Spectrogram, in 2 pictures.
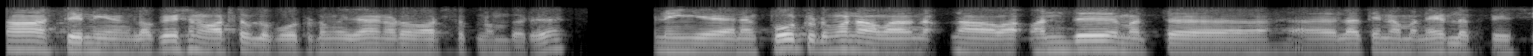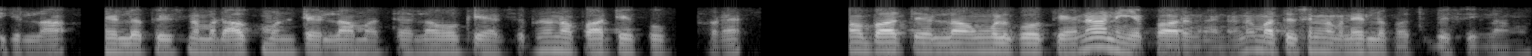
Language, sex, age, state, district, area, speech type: Tamil, male, 18-30, Tamil Nadu, Madurai, urban, conversation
